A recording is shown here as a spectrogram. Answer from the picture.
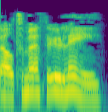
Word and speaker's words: Ultima Thule: investigate a celestial object called Eltham earth will pronounced Ultima Thule precision is everything navigating through this deathtrap wasn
